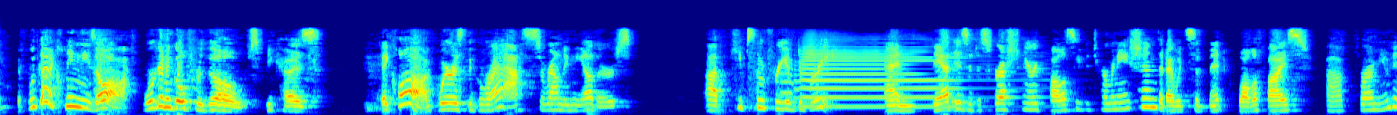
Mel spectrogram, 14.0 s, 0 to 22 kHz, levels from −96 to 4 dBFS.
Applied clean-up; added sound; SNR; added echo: classical method log-MMSE.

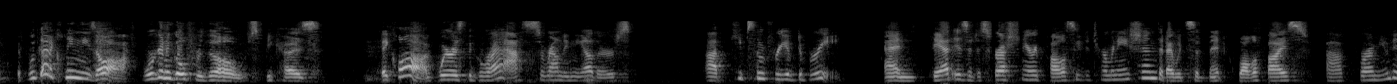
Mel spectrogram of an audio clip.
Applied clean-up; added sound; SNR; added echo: none; none; none; none.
